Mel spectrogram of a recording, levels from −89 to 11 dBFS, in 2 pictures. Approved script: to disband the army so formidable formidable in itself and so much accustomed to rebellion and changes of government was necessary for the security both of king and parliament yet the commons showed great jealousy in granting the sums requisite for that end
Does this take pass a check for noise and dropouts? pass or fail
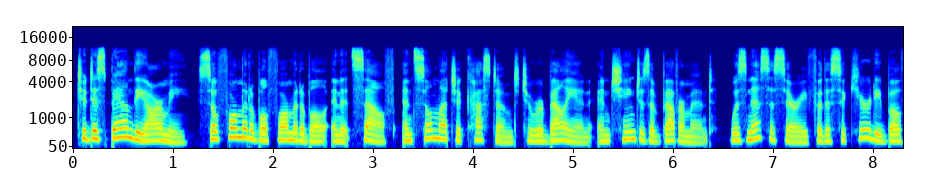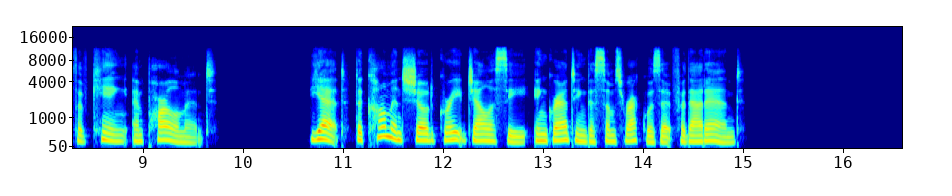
pass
